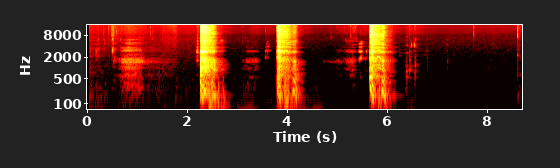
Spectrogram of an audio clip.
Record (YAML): three_cough_length: 8.7 s
three_cough_amplitude: 32768
three_cough_signal_mean_std_ratio: 0.25
survey_phase: alpha (2021-03-01 to 2021-08-12)
age: 65+
gender: Female
wearing_mask: 'No'
symptom_none: true
smoker_status: Never smoked
respiratory_condition_asthma: false
respiratory_condition_other: false
recruitment_source: REACT
submission_delay: 1 day
covid_test_result: Negative
covid_test_method: RT-qPCR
